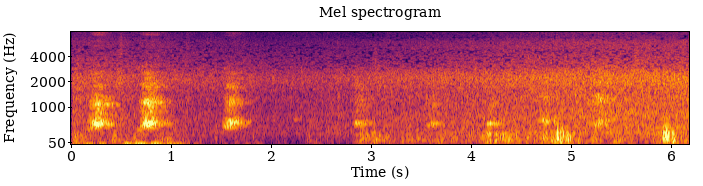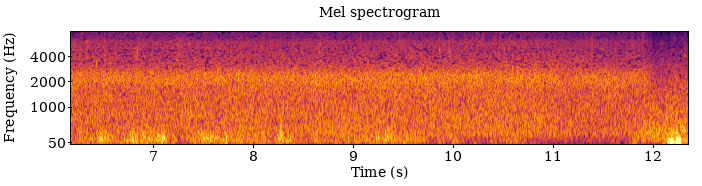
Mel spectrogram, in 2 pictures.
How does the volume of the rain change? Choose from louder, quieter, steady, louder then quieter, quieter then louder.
louder.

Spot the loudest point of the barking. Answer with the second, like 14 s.
1 s.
